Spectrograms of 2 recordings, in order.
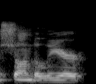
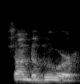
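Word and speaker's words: Chandeleur: wildlife service on the chandelier um chandelure excuse me i mispronounced it the chandelure islands which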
